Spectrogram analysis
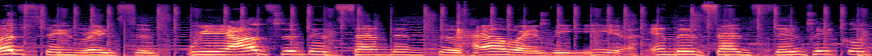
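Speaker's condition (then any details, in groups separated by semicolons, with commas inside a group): Cerebral palsy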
